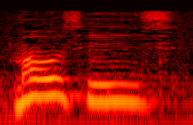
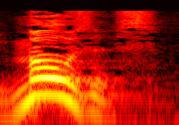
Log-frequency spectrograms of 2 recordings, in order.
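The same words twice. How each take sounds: First: It is said softly, without authority. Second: It is said firmly, with authority.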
